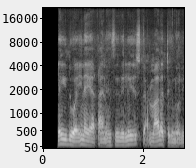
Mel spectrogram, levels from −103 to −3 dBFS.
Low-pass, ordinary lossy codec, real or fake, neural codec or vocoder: none; none; fake; vocoder, 44.1 kHz, 128 mel bands, Pupu-Vocoder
